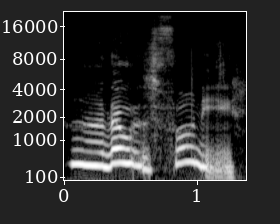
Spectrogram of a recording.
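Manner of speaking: slow, loud, very high voice ending in giggles; drawn-out falsetto delight tipping into laughter; maniacal amusement. Acted. Gloating over paralyzed victims, high giggly delight. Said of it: "he starts laughing maniacally".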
